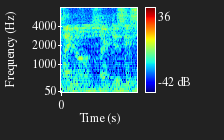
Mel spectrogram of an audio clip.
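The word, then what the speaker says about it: sinusitis: related না যেটা সাইনোসাইটিস এই উচ্চারণটা কি সাইনোসাইটি নাকি সাইনোসাইটিসিস এবং সাইনোসাইটিস লাস্টে হচ্ছে আইটি এস আছে আই টি এস এইটা থাকলে আমরা ইনফ্লামেশন বলব সাইনো এস আই টি এস সাইনোসাইটিস আচ্ছা সাইনোসাইটিসটা কেন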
